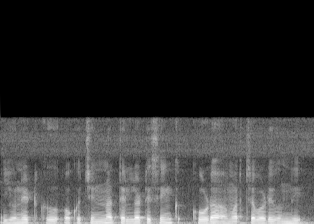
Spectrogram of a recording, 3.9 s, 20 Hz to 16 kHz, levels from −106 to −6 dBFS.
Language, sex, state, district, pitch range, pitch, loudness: Telugu, male, Telangana, Mahabubabad, 115-125 Hz, 120 Hz, -17 LUFS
